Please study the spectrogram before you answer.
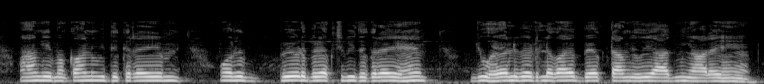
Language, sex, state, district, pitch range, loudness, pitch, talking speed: Hindi, male, Chhattisgarh, Bilaspur, 165-180 Hz, -13 LUFS, 175 Hz, 180 wpm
